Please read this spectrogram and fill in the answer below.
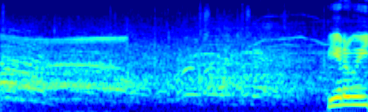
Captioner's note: whistle blows; people yelling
